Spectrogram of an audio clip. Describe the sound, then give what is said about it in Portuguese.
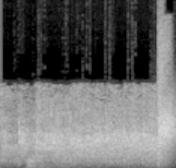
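A burst of applause from a group for Brazilian politician Tabata Amaral at a flood-hit area, steady, dense clapping that fills the whole moment and ends abruptly, with a brief voice cutting in near the start. “Uma salva de palmas.”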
